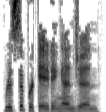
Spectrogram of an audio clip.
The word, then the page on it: reciprocating engine: British English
